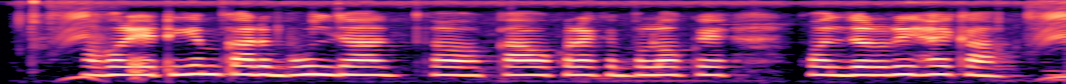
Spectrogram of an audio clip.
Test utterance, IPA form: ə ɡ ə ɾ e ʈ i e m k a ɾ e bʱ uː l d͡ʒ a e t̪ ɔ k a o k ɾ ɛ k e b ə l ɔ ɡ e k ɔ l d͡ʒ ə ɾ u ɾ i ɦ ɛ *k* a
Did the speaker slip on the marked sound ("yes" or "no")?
no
